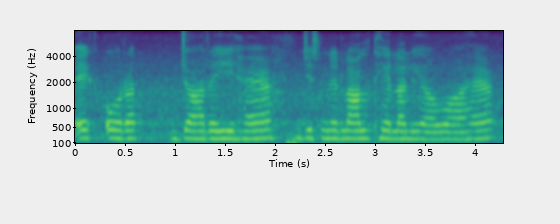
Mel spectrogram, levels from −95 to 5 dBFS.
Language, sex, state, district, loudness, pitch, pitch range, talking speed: Hindi, female, Uttar Pradesh, Saharanpur, -17 LUFS, 205 Hz, 200-210 Hz, 155 wpm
